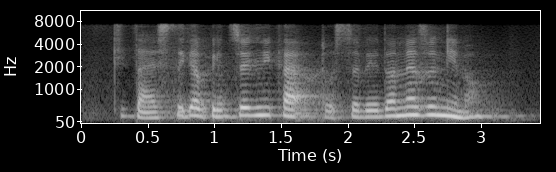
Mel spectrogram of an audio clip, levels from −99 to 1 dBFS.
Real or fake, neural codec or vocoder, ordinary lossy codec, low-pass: fake; codec, 16 kHz, 0.5 kbps, FunCodec, trained on Chinese and English, 25 frames a second; none; 7.2 kHz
